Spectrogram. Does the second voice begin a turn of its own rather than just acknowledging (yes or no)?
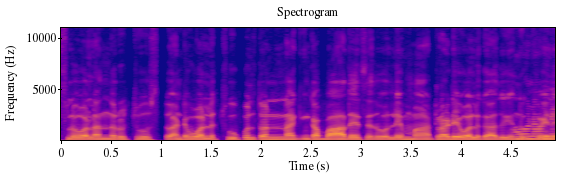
yes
